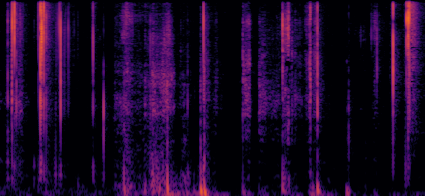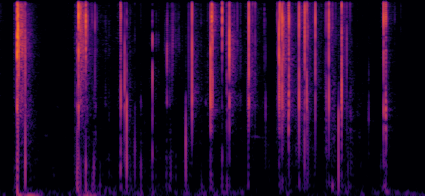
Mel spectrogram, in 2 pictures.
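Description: Fingers peel the sticky folds of a pink strawberry-print, beeswax-coated cotton food wrap apart and crumple the sheet. The result is a run of quick, dry crackles and tearing crinkles with a low, muffled rustle underneath. Sharper snaps break through now and then.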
